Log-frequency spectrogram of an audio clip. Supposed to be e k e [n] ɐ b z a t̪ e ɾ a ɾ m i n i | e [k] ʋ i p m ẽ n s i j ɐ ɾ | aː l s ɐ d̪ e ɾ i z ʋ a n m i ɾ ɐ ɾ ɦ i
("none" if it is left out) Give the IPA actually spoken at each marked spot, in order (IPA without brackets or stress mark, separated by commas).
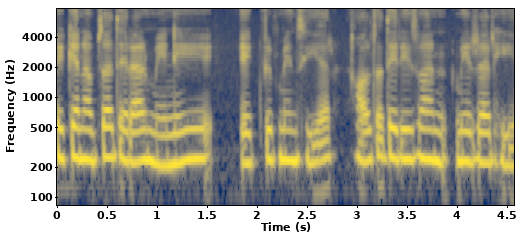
n, k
